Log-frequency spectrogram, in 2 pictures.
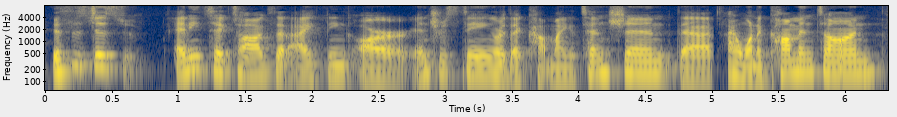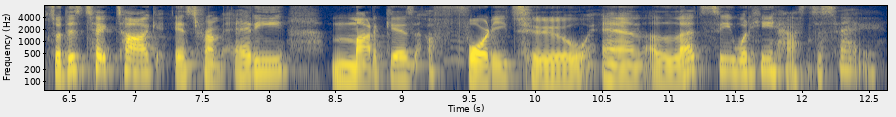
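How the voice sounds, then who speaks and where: A man's voice: fairly high pitch, lively intonation, moderate pace, fairly bright tone. A man hosting a reaction segment, talking in a casual, conversational way with emphatic opinions.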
